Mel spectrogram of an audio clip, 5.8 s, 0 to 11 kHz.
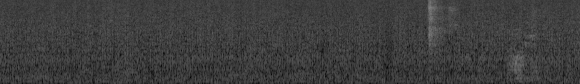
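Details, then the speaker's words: Desktop with ASUS motherboard and i5, audio out through a small mixer to Yamaha HS5 studio monitors: steady low hum under an even hiss, unchanged even with the monitors powered off. Many fixes were tried without success; ground loop noise. "the noise it's terrible and i can tell you i tried everything to get rid of this noise absolutely everything"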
